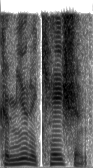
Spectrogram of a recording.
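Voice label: "communication", US English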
